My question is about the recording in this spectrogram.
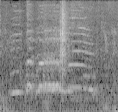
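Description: A rooster crowing once, one stepped call lasting about a second and a half, fairly faint under the room.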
